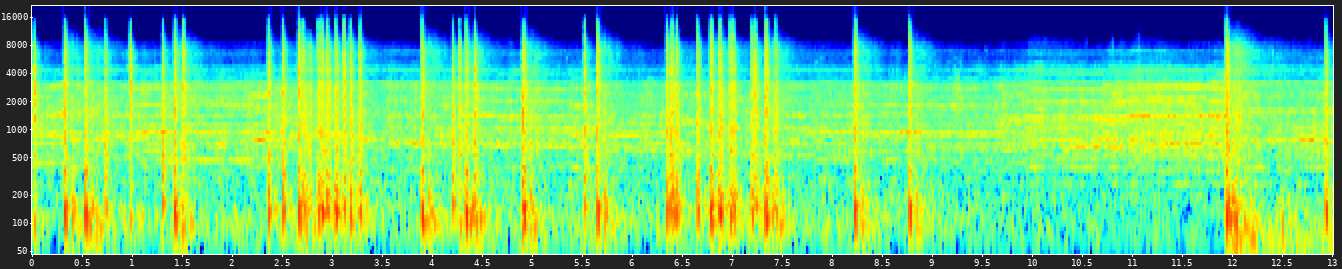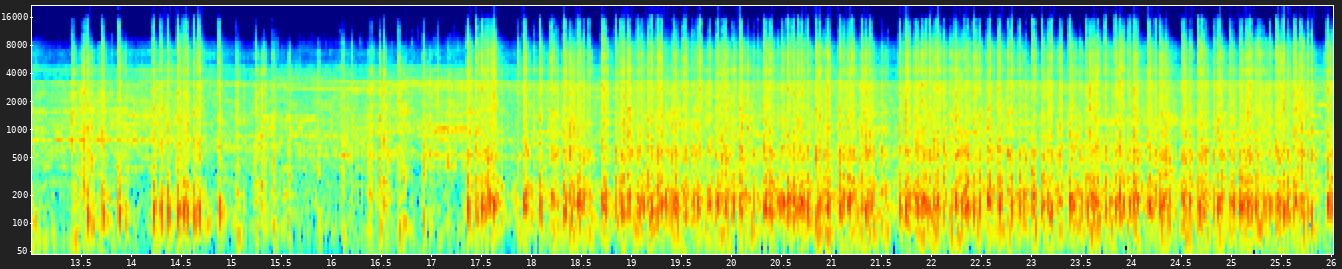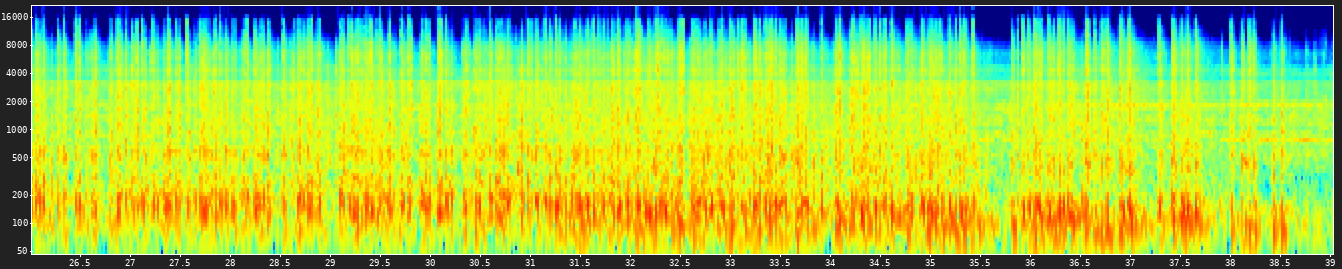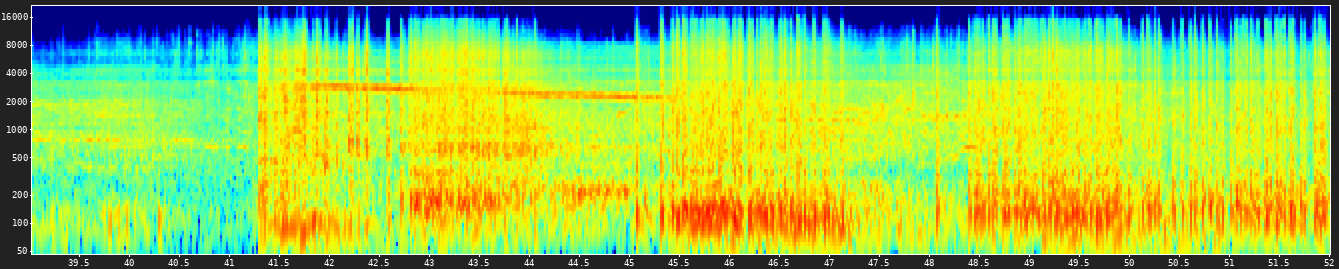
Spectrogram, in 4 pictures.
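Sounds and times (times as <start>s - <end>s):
firework bangs and crackling: 0.0s - 52.0s.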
